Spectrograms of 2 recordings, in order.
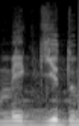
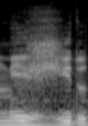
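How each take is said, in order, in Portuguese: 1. O g é um g duro. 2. O g é um som de zh suave. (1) "Eu falo Megido mesmo" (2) "e não Megido, tá? Porque em hebraico não tem som de G e J"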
